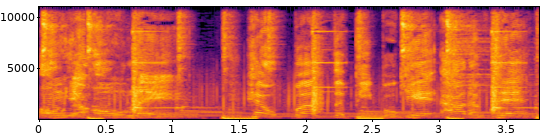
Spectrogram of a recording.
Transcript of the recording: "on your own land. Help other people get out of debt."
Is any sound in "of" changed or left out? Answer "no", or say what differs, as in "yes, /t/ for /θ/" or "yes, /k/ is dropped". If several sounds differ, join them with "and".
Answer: no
